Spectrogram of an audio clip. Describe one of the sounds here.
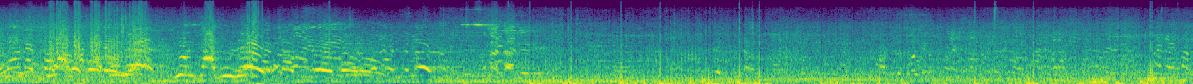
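A street fire crackles.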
